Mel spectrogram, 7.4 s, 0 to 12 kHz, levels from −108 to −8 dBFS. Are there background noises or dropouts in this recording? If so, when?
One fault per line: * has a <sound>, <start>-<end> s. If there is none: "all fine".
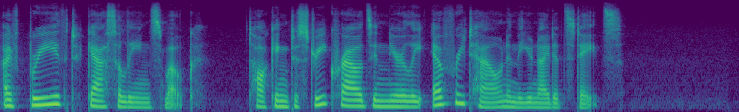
all fine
